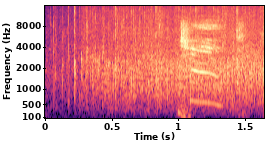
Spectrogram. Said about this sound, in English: It's a round of applause. I love it. I love it to death.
